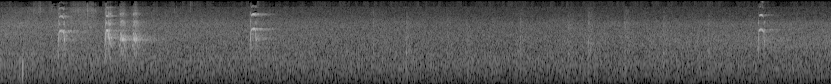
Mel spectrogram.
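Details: An agitated, likely female Hairy Woodpecker at evening near a possible nest gives sharp, high piercing peek notes as a warning of a potential predator: a single call, a run of three, then scattered calls over steady outdoor hiss.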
